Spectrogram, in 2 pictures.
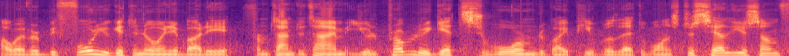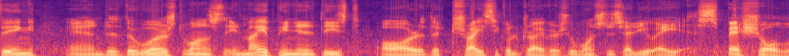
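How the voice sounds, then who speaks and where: Against noticeable background noise, a man with a fairly low pitch speaks with ordinary pitch variation. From Sweden. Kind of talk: travel vlog talk to camera.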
